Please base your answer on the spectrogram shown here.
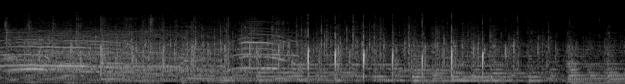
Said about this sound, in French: Voilà, merci donc à cette foule en délire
